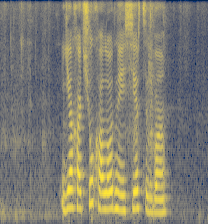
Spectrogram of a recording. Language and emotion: Russian, neutral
